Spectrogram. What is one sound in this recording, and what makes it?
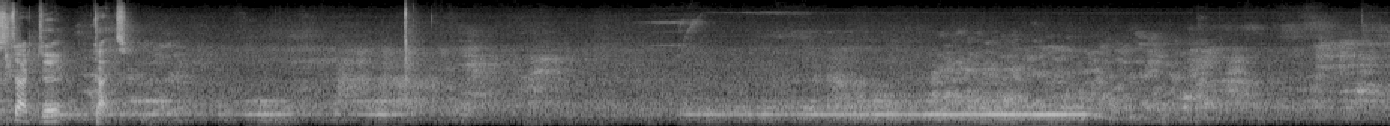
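A crowd murmurs in the background of a large hall.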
